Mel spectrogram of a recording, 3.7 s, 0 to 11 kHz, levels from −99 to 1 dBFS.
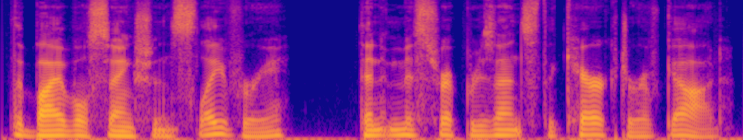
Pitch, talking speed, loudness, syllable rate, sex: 115 Hz, 195 wpm, -22 LUFS, 6.4 syllables/s, male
